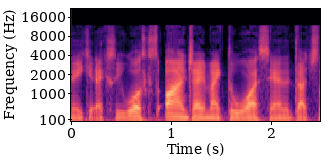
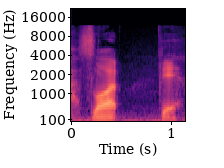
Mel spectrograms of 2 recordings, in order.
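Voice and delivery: ordinary talk, nothing marked

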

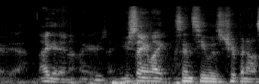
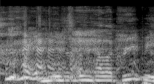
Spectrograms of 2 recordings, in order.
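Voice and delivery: laughing; 5 semitones higher, 6 dB louder than usual. Real, not acted. Laughing while describing creepy guy.

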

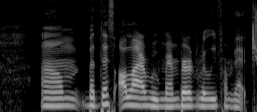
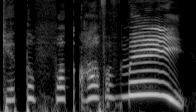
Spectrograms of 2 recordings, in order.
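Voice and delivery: higher, slow, put-on exasperation; annoyed kid; 12 semitones higher, slower than usual. Child squirming from auntie's hug, high slow exasperation. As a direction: push the clingy auntie away. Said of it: "you know that feeling of".

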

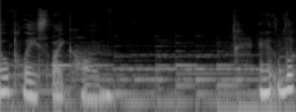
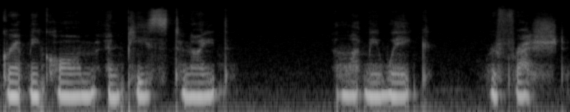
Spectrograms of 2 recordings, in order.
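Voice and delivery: sleep meditation whisper; 5 dB quieter than usual. Shown as a demonstration. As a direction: whisper them gently toward sleep. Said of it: "I'd like to share a meditation with you today".

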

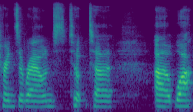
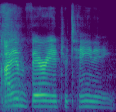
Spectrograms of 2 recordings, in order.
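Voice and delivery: usual speaking voice

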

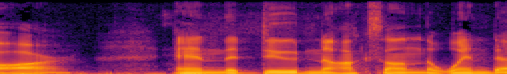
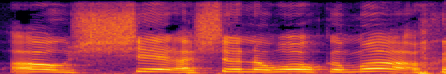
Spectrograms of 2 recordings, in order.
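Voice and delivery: high, loud guilty realization; high mock dismay; 5 dB louder than usual. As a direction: blurt it in high alarm. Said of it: "he goes".

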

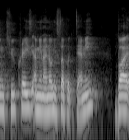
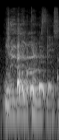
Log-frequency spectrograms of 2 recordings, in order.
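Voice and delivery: high, fast squeaky mock Joe, laughing; awful Joe impression; 5 dB louder, much faster than usual. Podcaster mocks Joe agreeing to talk, squeaky and laughing. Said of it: "that's an awful Joe".

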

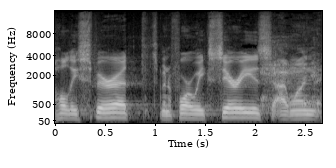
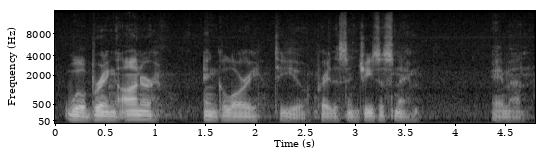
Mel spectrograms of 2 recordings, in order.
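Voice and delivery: prayer; 4 semitones lower than usual. Acted. Leads a prayer.

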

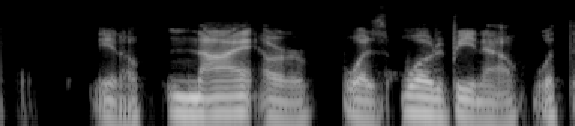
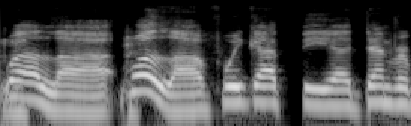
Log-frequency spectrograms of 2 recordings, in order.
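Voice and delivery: louder, higher fake British patter; badly faked British accent; mock British accent; 5 semitones higher, 6 dB louder than usual. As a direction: put on a cheeky British accent. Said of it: "terrible British accent".

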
